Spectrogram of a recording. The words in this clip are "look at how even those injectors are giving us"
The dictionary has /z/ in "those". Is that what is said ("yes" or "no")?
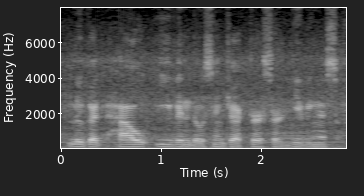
no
